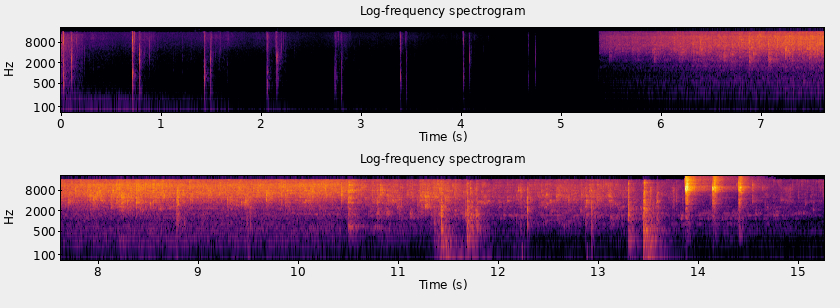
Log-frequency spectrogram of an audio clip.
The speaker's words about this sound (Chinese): 我先去洗澡。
